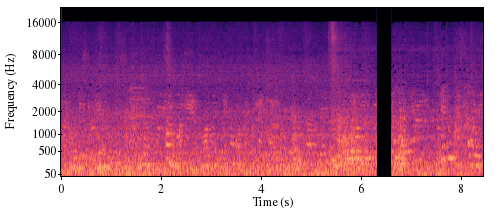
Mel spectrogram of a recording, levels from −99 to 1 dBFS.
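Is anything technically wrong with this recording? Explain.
Yes. At 6.30 s a playback stall cuts the sound to silence for about 300 ms, until 6.60 s, likely because the player ran short of data.

From 6.60 to 7.80 s, time-compressed catch-up plays the audio about 1.25 times faster to clear the backlog. Small pieces are cut out and cross-faded, so the sound is hurried while its pitch stays unchanged.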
